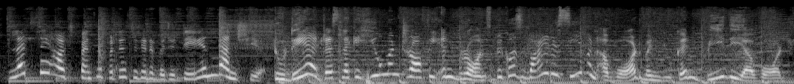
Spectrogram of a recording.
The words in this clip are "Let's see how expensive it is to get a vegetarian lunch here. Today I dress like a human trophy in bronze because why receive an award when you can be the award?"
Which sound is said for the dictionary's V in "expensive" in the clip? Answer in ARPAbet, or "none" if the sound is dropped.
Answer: F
